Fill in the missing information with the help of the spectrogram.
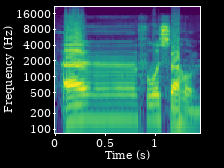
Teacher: maka nunnya disamarkan kepada huruf Fa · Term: Ikhfa, ikhfa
